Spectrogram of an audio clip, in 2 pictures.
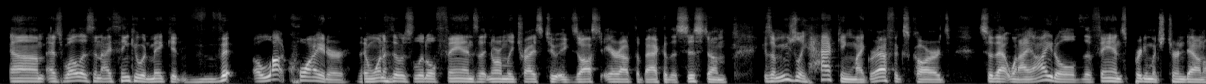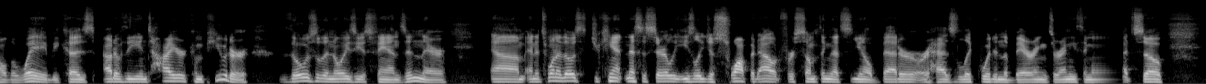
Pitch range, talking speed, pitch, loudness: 115-140 Hz, 255 wpm, 125 Hz, -21 LUFS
